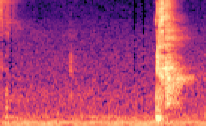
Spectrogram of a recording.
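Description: A single short cough about one and a half seconds in, after a pause that holds only a faint low hum.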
